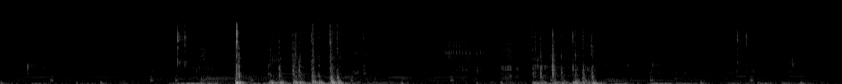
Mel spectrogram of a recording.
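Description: Typing on a computer keyboard in two short bursts of keystrokes, about two seconds in and again about five seconds in, with a few scattered single clicks between.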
